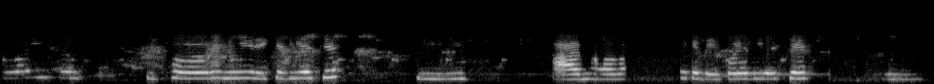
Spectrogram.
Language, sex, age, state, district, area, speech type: Bengali, female, 45-60, West Bengal, Darjeeling, urban, conversation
